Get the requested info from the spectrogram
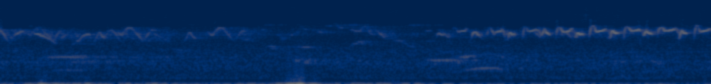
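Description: A Yellow-rumped Warbler sings a loose, high trill of quick, even notes that grows stronger toward the end, over faint background chirps and low rumble.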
